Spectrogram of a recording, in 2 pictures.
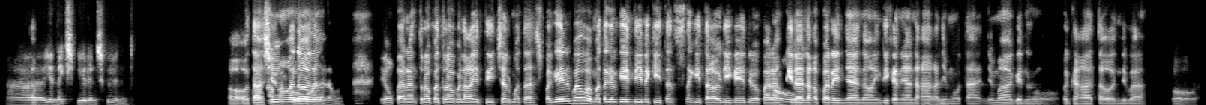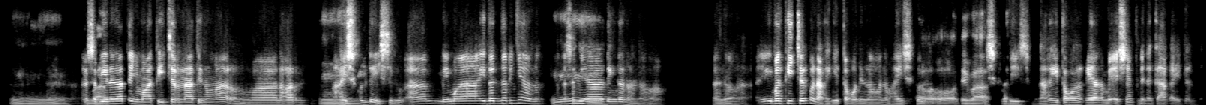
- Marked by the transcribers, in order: tapping; static; mechanical hum; distorted speech; other background noise
- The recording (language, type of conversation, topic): Filipino, unstructured, Ano ang paborito mong asignatura, at bakit?
- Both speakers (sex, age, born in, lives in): male, 30-34, Philippines, Philippines; male, 35-39, Philippines, Philippines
